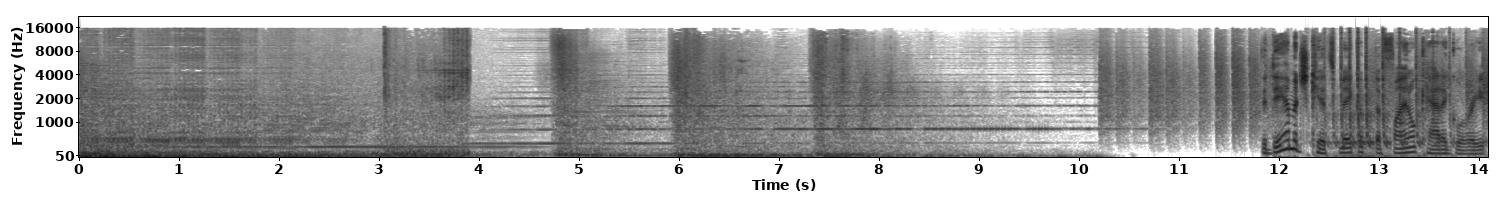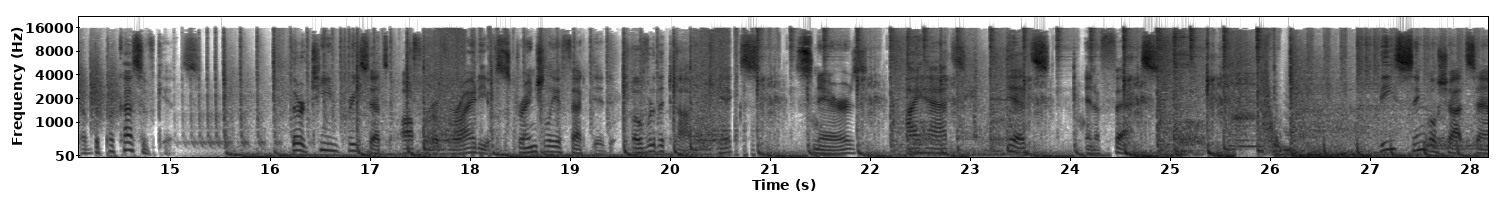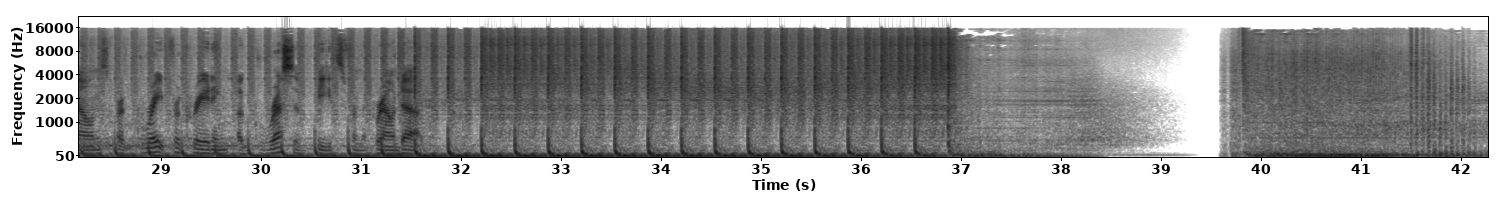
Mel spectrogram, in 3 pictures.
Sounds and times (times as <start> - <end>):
Music: 2.6 - 14.4, 15.3 - 37.6.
